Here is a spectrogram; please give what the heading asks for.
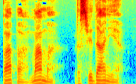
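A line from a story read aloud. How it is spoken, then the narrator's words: Sudden breathless exhale. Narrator (Russian): Вдруг выдохнула она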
